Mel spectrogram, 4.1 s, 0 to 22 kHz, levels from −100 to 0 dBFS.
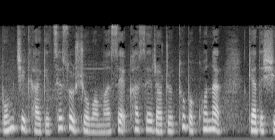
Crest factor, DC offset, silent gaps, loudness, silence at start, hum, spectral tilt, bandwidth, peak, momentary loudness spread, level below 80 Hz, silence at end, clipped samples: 20 dB; 0.1%; none; -21 LUFS; 0 s; none; -4.5 dB/octave; 11.5 kHz; -2 dBFS; 5 LU; -72 dBFS; 0 s; under 0.1%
